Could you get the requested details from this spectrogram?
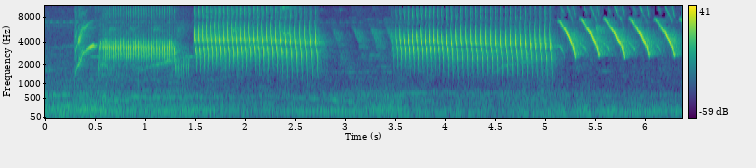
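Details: Young canaries kept in captivity singing loud, high song: rapid buzzy trills held steady around a bright pitch, broken by short pauses, then a run of repeated downward-sweeping whistled notes.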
